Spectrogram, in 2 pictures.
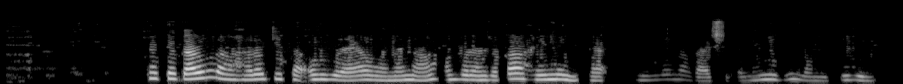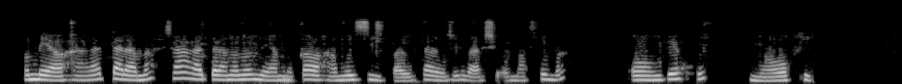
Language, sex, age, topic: Oshiwambo, female, 18-24, agriculture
